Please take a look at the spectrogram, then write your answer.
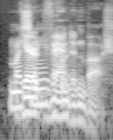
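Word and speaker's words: Geert Vanden Bossche: Geert Vandenbosch.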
